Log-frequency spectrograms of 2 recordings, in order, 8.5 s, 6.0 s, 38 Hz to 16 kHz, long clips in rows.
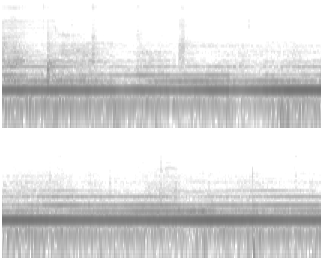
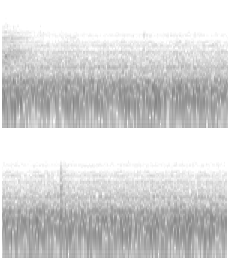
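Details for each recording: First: Early-1980s CEC-made Moss Heirloom Olympus 52-inch ceiling fan on low, about 55 RPM: loud, steady low hum with strong overtones over a soft whoosh; pronounced buzz from the variable speed control. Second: Early-1980s CEC-made Moss Heirloom Olympus 52-inch ceiling fan at full speed, about 165 RPM (motor rated 250): steady soft whoosh with only a faint hum; bearings good and normal running, far quieter than on variable speed.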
